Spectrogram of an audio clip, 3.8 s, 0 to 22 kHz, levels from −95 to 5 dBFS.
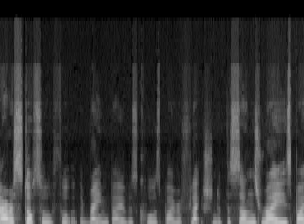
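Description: A speech recording with automatic gain rising from 1.1 s to the end: after the input drops by about 10 dB, the gain control slowly lifts voice and room noise together, visible as a waveform envelope and spectrogram noise floor swelling in step.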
